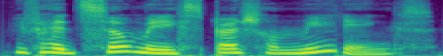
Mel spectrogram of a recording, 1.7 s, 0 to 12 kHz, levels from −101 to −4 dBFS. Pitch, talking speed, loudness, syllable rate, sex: 220 Hz, 215 wpm, -15 LUFS, 6.4 syllables/s, female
